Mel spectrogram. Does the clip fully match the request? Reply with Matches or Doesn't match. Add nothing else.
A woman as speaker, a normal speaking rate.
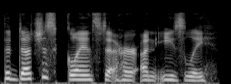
Matches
